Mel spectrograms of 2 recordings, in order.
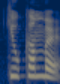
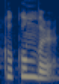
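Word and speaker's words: cucumber: Okay, this is क्यूकम्बर नॉट कुकुम्बर।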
